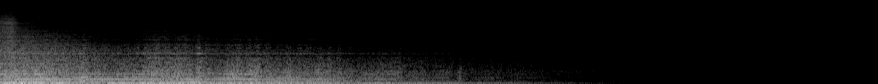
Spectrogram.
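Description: Nothing is technically wrong with this audio clip.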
